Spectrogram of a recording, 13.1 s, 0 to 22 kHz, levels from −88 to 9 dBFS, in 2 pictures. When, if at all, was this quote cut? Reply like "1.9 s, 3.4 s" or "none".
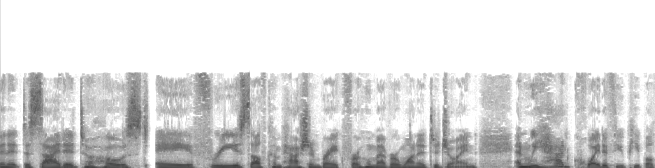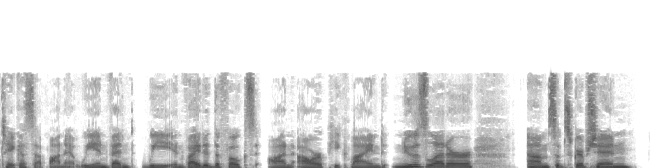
none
